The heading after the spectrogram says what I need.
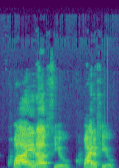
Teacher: the t in quite changes to a d and connects to uh quite a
